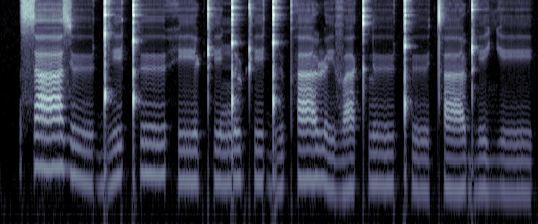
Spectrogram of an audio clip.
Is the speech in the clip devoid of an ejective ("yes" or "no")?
yes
